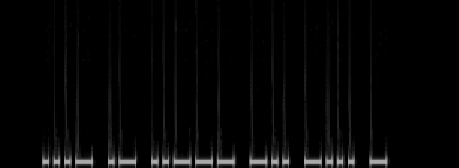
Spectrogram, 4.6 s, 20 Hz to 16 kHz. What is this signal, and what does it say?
Morse code, heard as a keyed tone, about 21 wpm, 700 Hz. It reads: VA2DBT
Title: DXCC-100 Call Signs - 6 Characters - Repeated 2x - 22wpm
